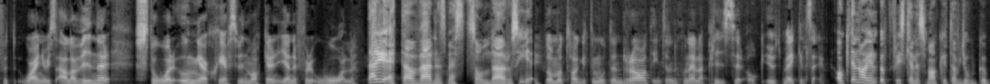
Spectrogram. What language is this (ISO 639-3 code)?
swe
